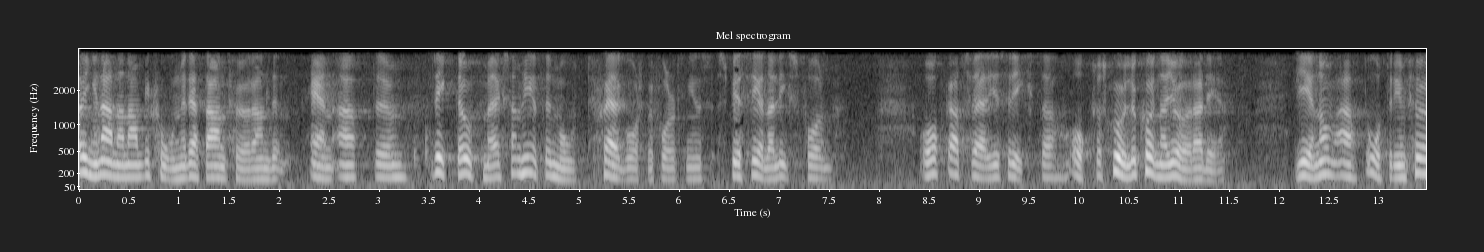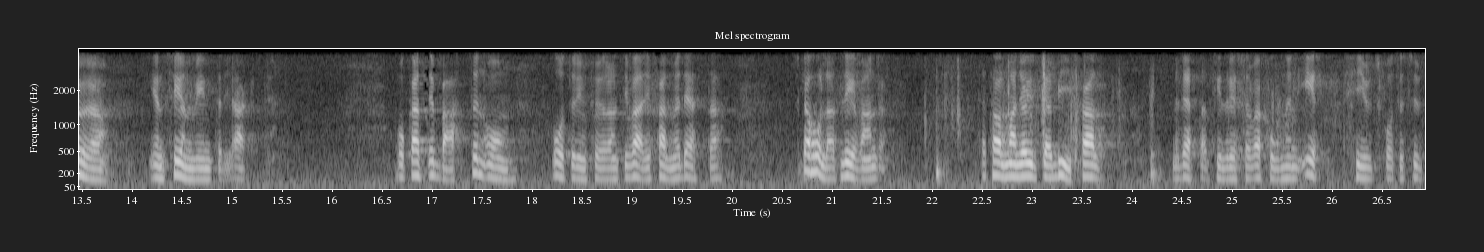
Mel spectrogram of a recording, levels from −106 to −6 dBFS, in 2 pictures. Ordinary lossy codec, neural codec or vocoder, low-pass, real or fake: AAC, 24 kbps; none; 3.6 kHz; real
